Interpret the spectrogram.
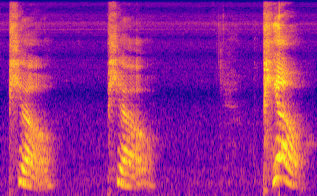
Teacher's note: we have that very aspirated P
